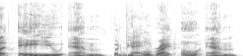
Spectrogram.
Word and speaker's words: Aum: like you really spell it AUM, but Okay.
